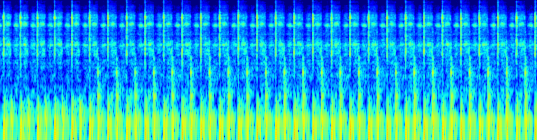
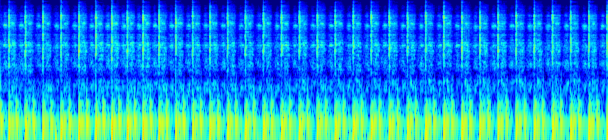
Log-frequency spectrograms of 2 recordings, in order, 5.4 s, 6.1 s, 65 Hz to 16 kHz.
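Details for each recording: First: Stuart 7A steam engine after valve eccentric timing adjustment chuffs fast and evenly, but a sharp metallic knock comes with each beat when load is applied to the output shaft; cause unknown, disassembly planned. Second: Stuart 7A steam engine run on air after adjusting the valve eccentric timing: quick, steady, evenly spaced chuffs, running much smoother and more evenly; it still knocks under an applied load.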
